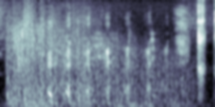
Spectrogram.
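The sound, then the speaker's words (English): A lightning bolt sound effect: a loud, crackling thunderous roar that rumbles steadily for about two seconds, with a couple of sharper bursts near the end and no talking. “And throw some lightning bolts in there.”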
